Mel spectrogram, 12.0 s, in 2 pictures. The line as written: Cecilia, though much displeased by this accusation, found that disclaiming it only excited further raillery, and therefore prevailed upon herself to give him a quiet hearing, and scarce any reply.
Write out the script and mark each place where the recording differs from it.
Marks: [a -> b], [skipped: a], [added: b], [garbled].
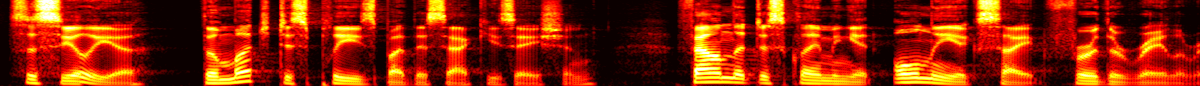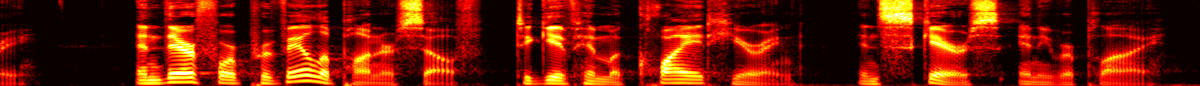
Cecilia, though much displeased by this accusation, found that disclaiming it only [excited -> excite] further raillery, and therefore [prevailed -> prevail] upon herself to give him a quiet hearing, and scarce any reply.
